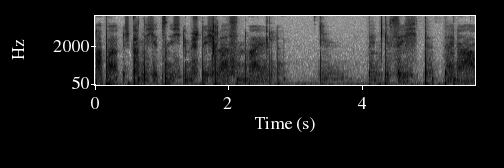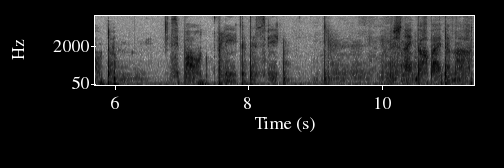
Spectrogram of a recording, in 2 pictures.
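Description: A woman whispers at a very slow pace. Long pauses come often. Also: big swings in loudness. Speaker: ASMR creator. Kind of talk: soft-spoken ASMR roleplay. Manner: soft, intimate close-mic voice. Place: home room. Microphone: studio mic.

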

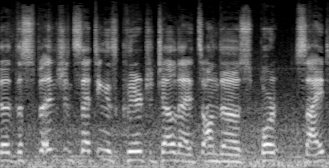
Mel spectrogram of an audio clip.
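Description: The voice moves at a moderate pace in a dry sound with no echo, over noticeable background noise. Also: man. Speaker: car reviewer. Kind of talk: casual review commentary. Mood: playful, upbeat. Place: car. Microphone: camera far.

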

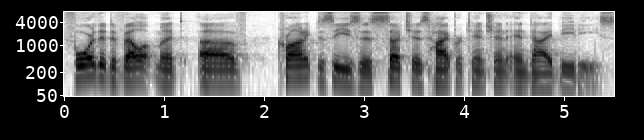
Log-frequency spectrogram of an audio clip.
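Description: The pace of this man's talk is fairly slow. Behind him, everything is quiet. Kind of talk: welcoming speech. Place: stage. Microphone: headset.

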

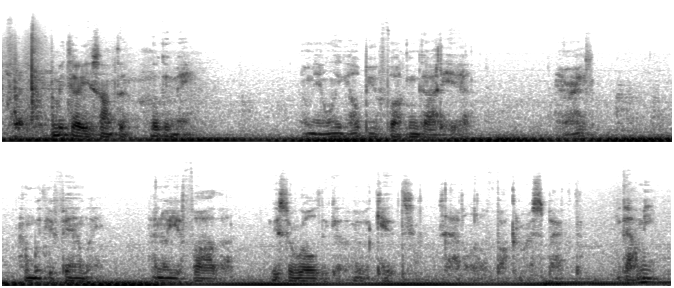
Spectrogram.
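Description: The speech comes at a fairly quick pace. Noticeable background noise runs underneath. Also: man. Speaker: actor playing a detective. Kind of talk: acted dialogue, intimidating. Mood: menacing, confrontational. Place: empty room.

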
